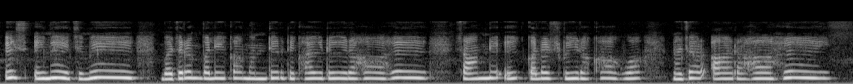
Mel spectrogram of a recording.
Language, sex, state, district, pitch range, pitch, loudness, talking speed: Hindi, female, Rajasthan, Jaipur, 270-295 Hz, 275 Hz, -15 LUFS, 140 wpm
